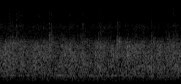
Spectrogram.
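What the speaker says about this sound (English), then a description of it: "Let's give a big round of applause to our young superstar today" A school auditorium audience applauds a young performer in a Grade 4 play, continuous even clapping heard at a moderate distance and fairly soft level.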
